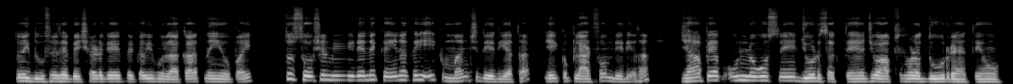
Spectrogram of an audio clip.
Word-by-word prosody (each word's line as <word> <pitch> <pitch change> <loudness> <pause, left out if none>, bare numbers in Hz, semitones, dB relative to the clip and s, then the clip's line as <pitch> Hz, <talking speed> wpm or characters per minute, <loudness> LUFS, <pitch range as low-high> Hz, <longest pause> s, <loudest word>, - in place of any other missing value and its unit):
तो 155 - +2
एक-दूसरे 140 -1 +1
से 140 0 +4
बिछड़ 130 +2 0
गए, 140 0 +2
फिर 140 0 -4
कभी 140 0 +2
मुलाकात 125 +3 0
नहीं 135 -1 0
हो 120 - -1
पाई। 150 - -2 0.3
तो 255 - +1
सोशल 205 0 +1
मीडिया 200 -1 0
ने 215 +2 -1
कहीं 185 -3 -1
न 210 - 0
कहीं 210 0 0
एक 205 +2 -4
मंच 165 +6 -4
दे 140 -4 +2
दिया 125 -1 0
था, - - -6 0.2
एक 140 0 0
प्लेटफ़ॉर्म 145 +4 -1
दे 130 -3 -1
दिया - - -6
था - - -5 0.3
जहाँ 150 +3 +1
पे 200 - +4
आप 200 - 0 0.2
उन - - +3
लोगों 190 0 +4
से 175 -1 0
जुड़ 150 0 +6
सकते 135 -1 -3
हैं 135 +1 +1
जो 145 +1 +2
आपसे 130 +1 -2
थोड़ा 140 0 +4
दूर 130 0 +4
रहते 120 0 0
हों, 125 -1 0
140 Hz, 255 wpm, -22 LUFS, 130-180 Hz, 0.3 s, जुड़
